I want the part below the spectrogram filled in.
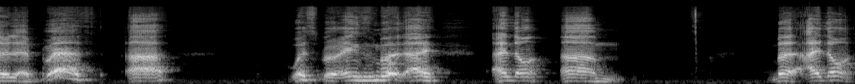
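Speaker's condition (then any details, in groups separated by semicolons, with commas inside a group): Right-sided physical disability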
